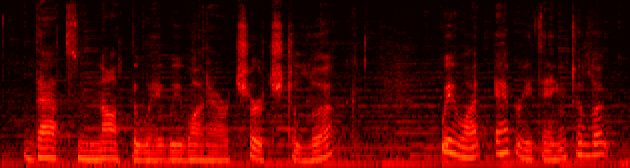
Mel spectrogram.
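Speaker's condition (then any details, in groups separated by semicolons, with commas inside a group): No condition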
